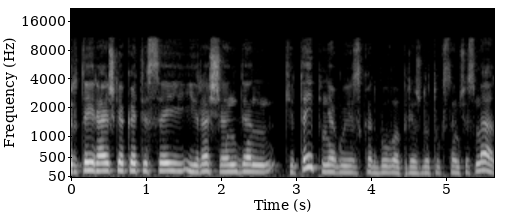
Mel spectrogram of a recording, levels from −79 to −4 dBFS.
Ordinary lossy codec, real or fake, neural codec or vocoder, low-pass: Opus, 64 kbps; real; none; 10.8 kHz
